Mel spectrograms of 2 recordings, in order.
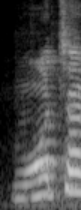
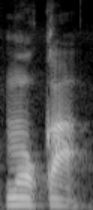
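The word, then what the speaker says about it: mocha: मो सी इच्छा त्याचं प्रोनन्सिएशन मोका असतं तुम्ही पण नाही तरी पण मी खाल्ल की गपचपी विचारता अरे मी अरे स्पेलिंग नुसार वाचता ना माणूस भाई इट्स नॉट मोचा इट्स मोका मोका आहे का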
